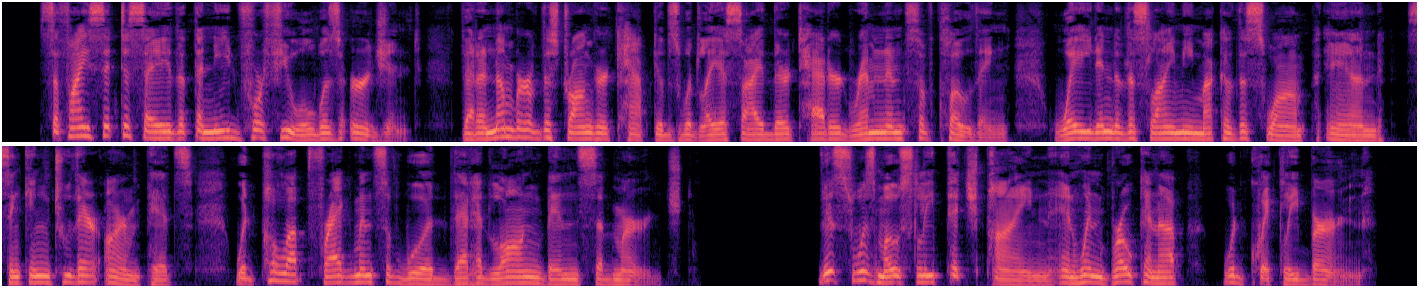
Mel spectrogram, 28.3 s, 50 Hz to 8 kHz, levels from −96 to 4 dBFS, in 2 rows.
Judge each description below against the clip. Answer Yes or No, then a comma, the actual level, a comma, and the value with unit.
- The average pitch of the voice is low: Yes, low, 125 Hz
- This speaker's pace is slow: Yes, slow, 130 wpm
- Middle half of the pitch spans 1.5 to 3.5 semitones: No, average, 4.7 semitones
